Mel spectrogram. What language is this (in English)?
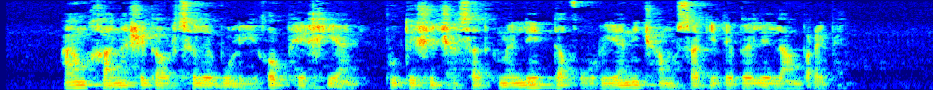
Georgian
